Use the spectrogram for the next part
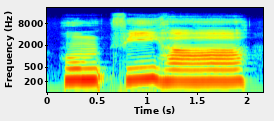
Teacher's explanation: میم ساکن کے بعد حرف فا آیا ہے، یہاں پر غنہ نہیں کریں گے کیونکہ یہاں پر اظہار شفوی ہو رہا ہے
